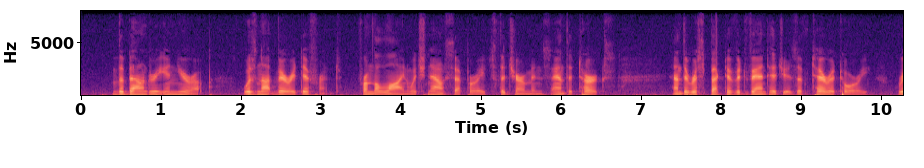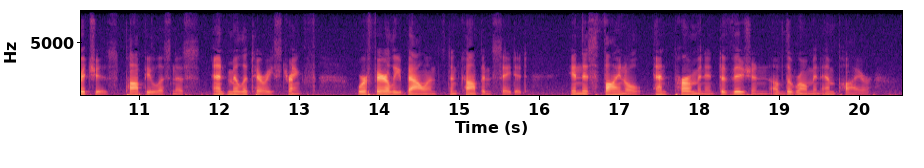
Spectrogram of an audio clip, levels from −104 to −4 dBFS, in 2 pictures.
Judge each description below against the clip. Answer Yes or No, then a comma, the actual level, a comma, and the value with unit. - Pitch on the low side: Yes, low, 125 Hz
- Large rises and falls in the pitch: No, average, 3.7 semitones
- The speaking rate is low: Yes, slow, 130 wpm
